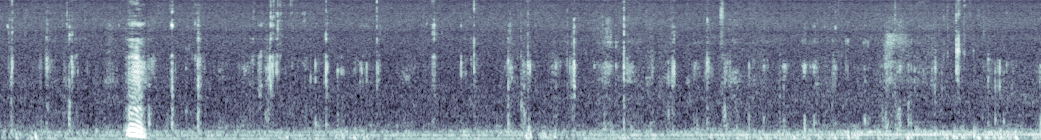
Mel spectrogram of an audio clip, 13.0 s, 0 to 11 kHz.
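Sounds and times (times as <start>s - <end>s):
low steady hum: 0.0s - 13.0s
person chewing food: 0.0s - 13.0s.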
